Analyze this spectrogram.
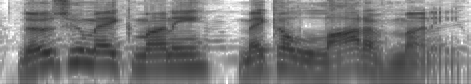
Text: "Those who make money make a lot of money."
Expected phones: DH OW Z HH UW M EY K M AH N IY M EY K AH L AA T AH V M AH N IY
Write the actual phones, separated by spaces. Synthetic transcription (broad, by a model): DH OW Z HH UW M EY K M AH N IY M EY K AH L AA T AH V M AH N IY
